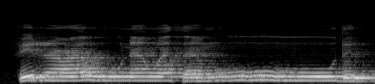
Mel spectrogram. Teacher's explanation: فرعون میں را باریک ہے، اس سے پہلے زیر آنے کی وجہ سے عو مولین ہے، ہونٹوں کو آگے لائیں گے، نہ تمام گول کریں گے۔ و ثمود، واو جلدی پڑھیں گے، تھا نرمی سے پڑھیں گے، میم کو لمبا کریں گے اور دال ساکن پہ قلقلہ ہوگا۔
